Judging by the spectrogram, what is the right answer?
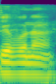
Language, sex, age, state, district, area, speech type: Bodo, male, 60+, Assam, Udalguri, rural, spontaneous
